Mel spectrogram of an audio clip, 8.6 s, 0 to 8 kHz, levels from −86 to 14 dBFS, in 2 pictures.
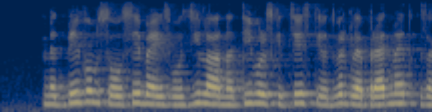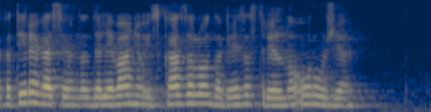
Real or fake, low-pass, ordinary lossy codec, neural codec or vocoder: real; 7.2 kHz; none; none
